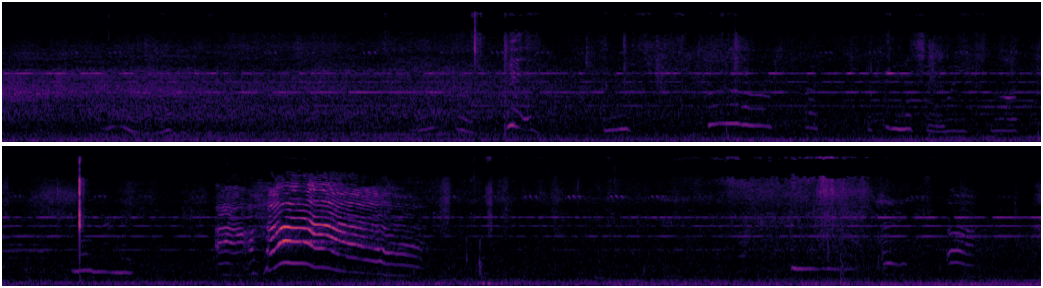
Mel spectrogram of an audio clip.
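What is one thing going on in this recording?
A young child talks nearby in short bursts.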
